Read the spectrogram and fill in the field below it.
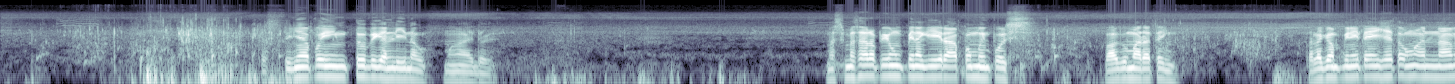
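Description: Water ripples gently over stones in a shallow river.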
